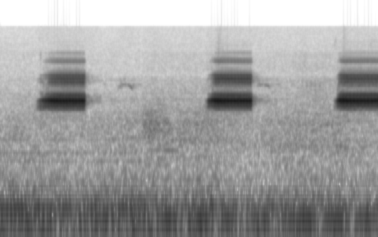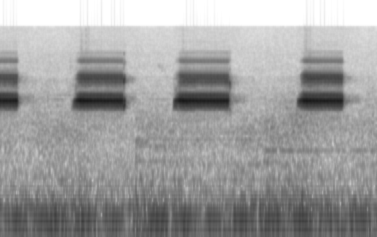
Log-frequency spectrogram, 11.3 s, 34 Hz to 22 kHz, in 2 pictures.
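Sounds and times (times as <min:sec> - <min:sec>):
frog calling: 0:00.5 - 0:02.1, 0:03.1 - 0:04.2, 0:05.0 - 0:09.4, 0:10.1 - 0:11.1.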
